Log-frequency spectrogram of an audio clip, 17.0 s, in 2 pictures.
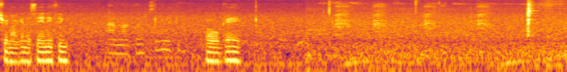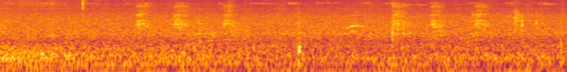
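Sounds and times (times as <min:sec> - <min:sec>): bird calling: 0:04.1 - 0:17.0.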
